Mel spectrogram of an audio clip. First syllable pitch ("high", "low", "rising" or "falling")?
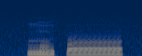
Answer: falling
